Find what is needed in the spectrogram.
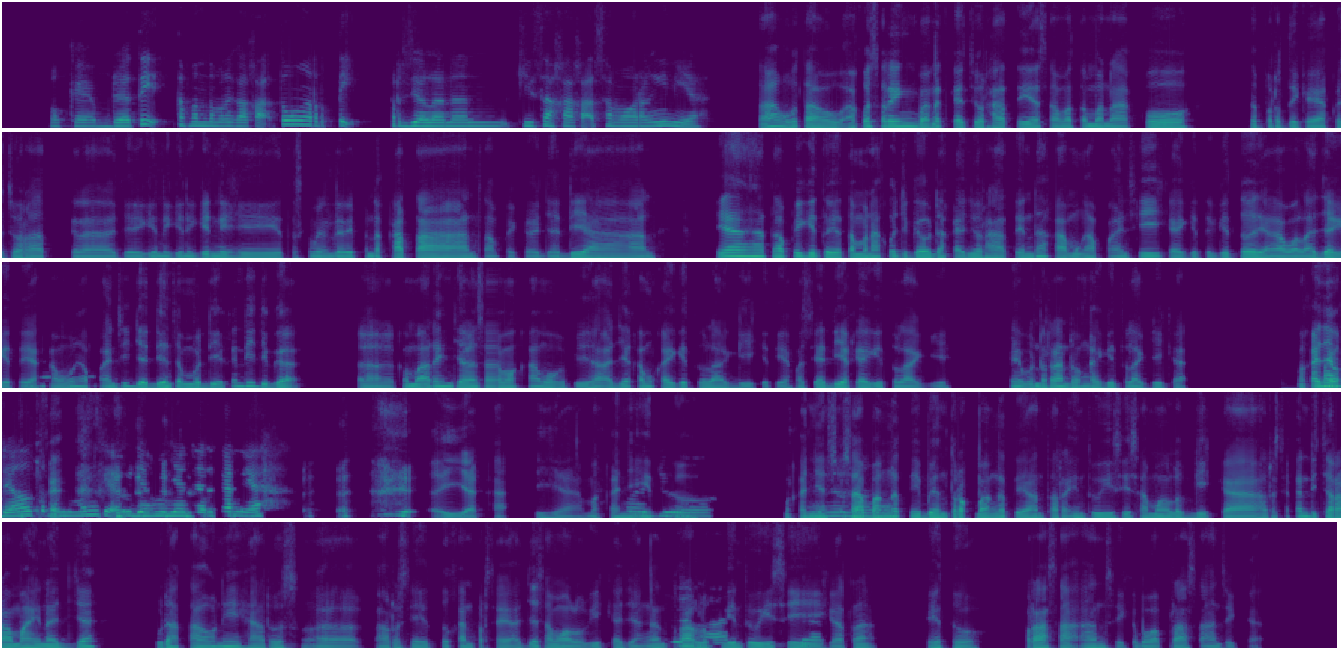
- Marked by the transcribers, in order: chuckle; tapping
- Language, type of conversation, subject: Indonesian, podcast, Apa yang kamu lakukan ketika intuisi dan logika saling bertentangan?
